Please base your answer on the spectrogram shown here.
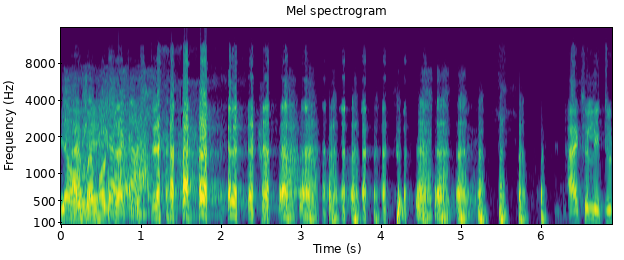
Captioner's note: both laugh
